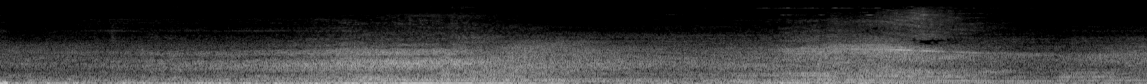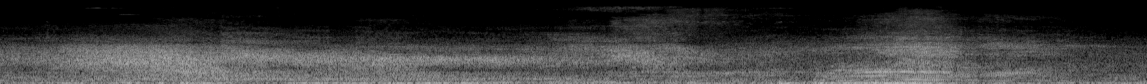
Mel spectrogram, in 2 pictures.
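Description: Road traffic: cars and buses passing one after another, their engine and tyre noise swelling and fading. A vehicle's engine note stands out near the end.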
